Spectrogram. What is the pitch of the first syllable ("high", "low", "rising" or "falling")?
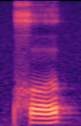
rising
